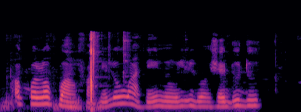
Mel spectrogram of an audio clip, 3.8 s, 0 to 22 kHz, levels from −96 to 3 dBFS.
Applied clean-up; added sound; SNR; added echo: classical method Wiener filter.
